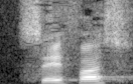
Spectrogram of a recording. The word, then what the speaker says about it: Cefas: Que la Biblia también a veces lo llama Cefas. Cefas se escribe con la C.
